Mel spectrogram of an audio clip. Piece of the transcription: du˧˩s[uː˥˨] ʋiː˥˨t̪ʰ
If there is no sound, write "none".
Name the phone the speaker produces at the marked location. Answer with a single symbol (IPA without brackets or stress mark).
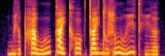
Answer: uː˥˨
